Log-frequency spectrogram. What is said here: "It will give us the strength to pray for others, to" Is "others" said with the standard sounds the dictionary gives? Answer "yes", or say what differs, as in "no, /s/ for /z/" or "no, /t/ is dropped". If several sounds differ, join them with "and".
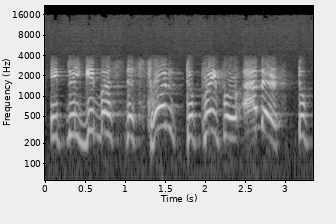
no, /z/ is dropped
